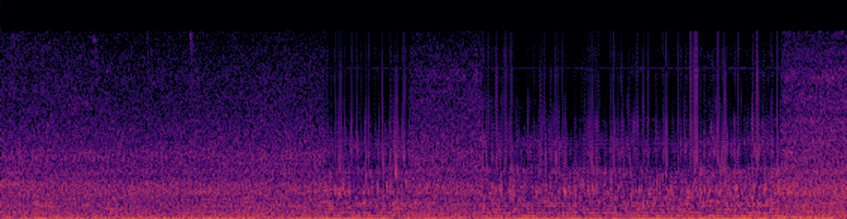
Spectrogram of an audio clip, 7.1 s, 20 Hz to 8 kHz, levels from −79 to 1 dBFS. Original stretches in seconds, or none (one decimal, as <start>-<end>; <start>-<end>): 0.0-2.7; 3.4-4.0; 6.5-7.1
